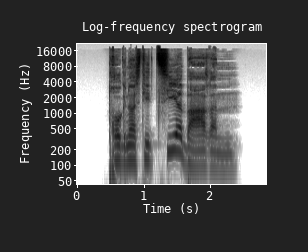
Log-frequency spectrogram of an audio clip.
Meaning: strong dative masculine/neuter singular of prognostizierbar
- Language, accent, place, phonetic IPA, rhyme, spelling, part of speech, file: German, Germany, Berlin, [pʁoɡnɔstiˈt͡siːɐ̯baːʁəm], -iːɐ̯baːʁəm, prognostizierbarem, adjective, De-prognostizierbarem.ogg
